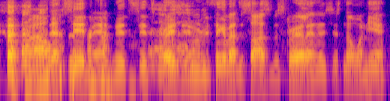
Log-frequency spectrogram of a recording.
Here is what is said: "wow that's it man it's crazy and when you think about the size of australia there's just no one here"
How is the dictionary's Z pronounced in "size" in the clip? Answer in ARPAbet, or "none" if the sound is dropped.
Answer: Z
